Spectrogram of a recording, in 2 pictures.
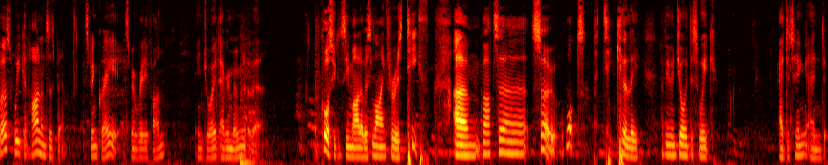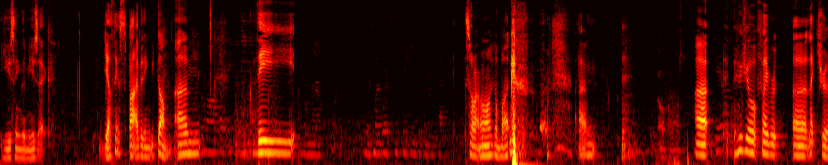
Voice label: bad interview example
